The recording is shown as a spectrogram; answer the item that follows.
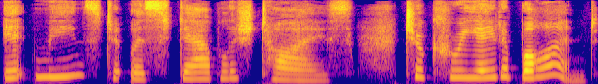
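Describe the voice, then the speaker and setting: A woman's high-pitched, put-on character voice at a very slow pace. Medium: read story. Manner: calm, patient, explanatory.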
